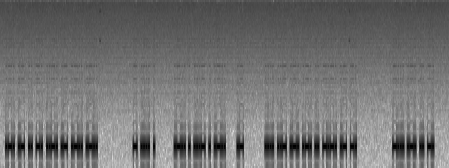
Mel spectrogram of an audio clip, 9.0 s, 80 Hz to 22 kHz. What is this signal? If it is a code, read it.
Morse code, heard as a keyed tone, about 50 wpm, 600 Hz. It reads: RAINFALL THE LEVEL A HURRICAN BRIN
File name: archived / CRSnet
